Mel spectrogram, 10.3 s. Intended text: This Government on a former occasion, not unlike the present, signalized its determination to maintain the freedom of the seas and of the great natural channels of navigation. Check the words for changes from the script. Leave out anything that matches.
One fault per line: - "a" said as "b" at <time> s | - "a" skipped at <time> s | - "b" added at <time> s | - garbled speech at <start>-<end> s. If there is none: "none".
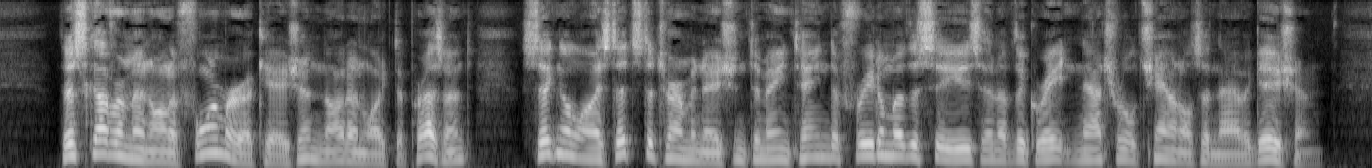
none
